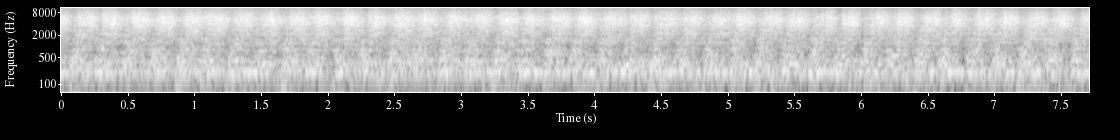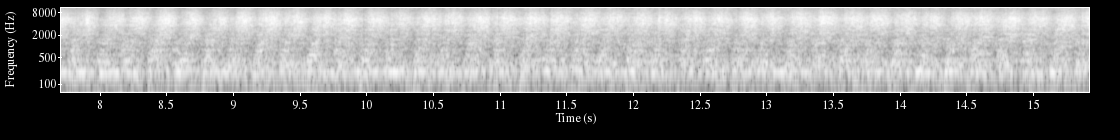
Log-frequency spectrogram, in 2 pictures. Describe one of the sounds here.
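A small train rumbles steadily along a track.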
